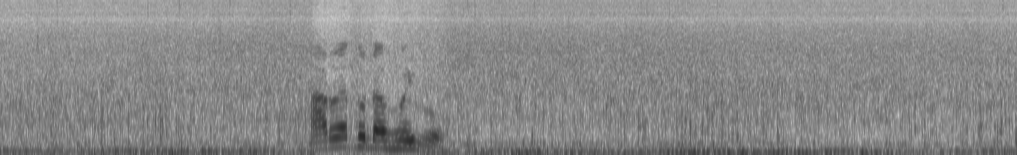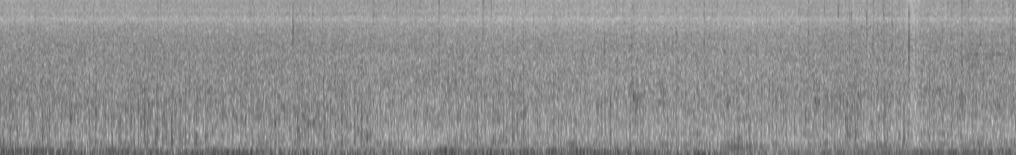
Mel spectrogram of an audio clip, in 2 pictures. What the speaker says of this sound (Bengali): মানে এত বৃষ্টি শুরু হয়েছে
